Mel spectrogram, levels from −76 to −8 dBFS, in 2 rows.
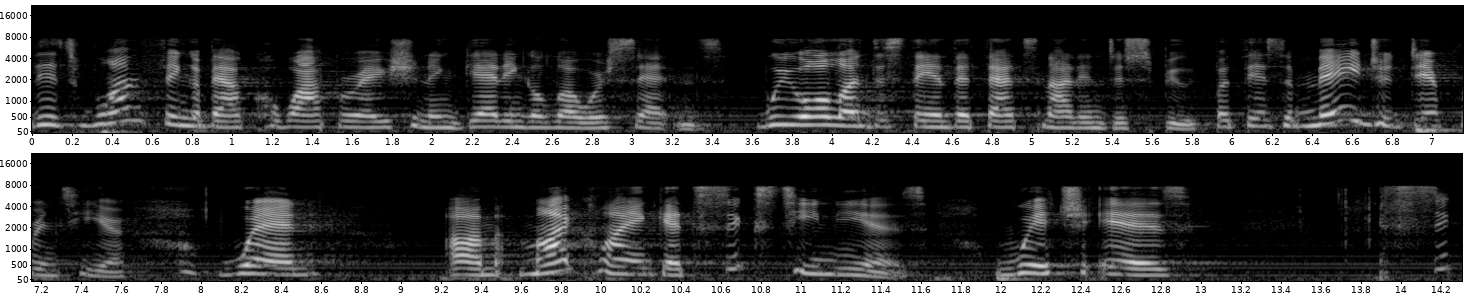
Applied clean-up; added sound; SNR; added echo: none; none; none; none.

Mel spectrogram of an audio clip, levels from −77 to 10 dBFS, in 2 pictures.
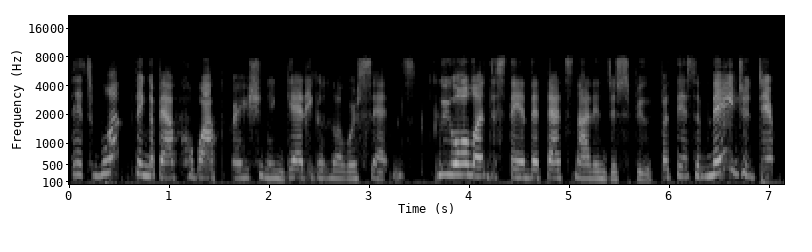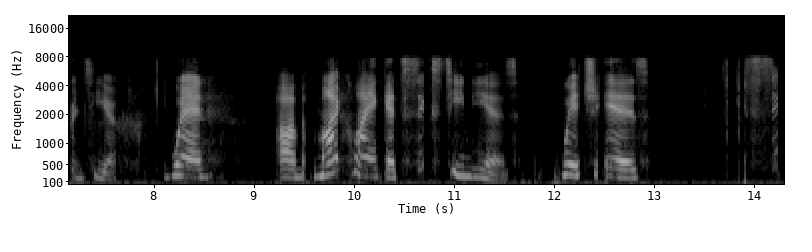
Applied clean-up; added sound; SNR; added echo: neural diffusion model UNIVERSE++.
